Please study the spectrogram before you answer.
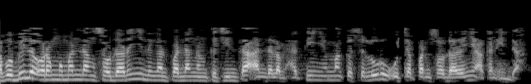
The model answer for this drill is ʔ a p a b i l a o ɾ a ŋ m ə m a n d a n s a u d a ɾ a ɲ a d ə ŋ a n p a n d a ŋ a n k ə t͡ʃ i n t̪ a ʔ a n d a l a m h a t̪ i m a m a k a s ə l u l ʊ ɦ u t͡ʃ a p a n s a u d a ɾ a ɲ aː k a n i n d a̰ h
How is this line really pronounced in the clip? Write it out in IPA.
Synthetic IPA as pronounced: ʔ a p a b i l a o ɾ a ŋ m ə m a n d a ŋ s a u d a ɾ a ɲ a d ə ŋ a n p a n d a ŋ a n k ə t͡ʃ i n t̪ a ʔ a n d a l a m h a t̪ i ɲ a m a k a s ə l u ɾ ʊ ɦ u t͡ʃ a p a n s a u d a ɾ a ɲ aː k a n i n d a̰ h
